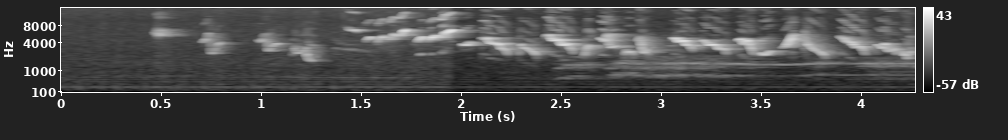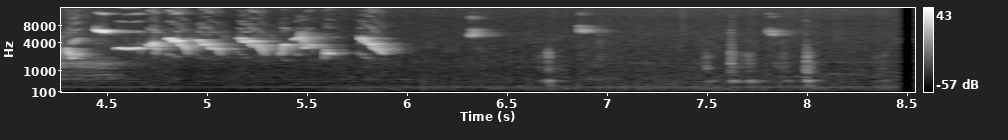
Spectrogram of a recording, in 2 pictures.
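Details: Lombok kecial kuning song played as a lure: a rapid run of sharp, high, scratchy twitters and slurred chirps lasting about four seconds, followed by scattered thin clicks and soft notes, with a constant low hum beneath.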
